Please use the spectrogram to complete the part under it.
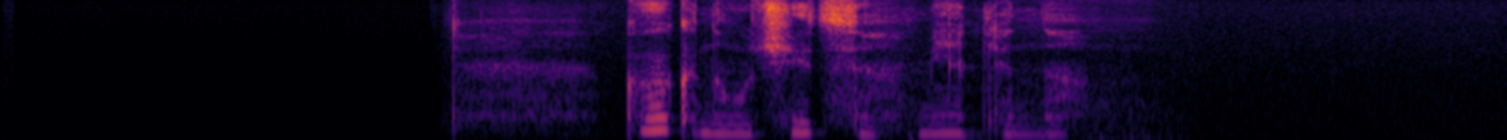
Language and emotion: Russian, sad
